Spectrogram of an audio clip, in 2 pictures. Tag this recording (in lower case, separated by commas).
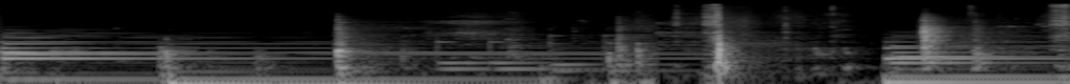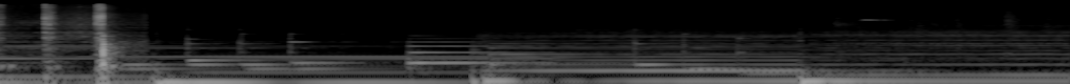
wood, music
